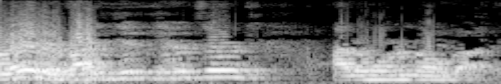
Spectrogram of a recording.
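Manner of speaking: loud, comic brush-off; loud interruption. Retold or imitated. Tea drinker silencing a friend's cancer warning, loud brush-off. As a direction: cut the friend off at full volume.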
